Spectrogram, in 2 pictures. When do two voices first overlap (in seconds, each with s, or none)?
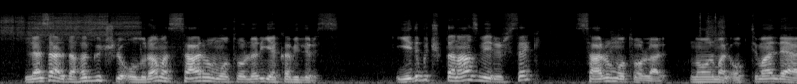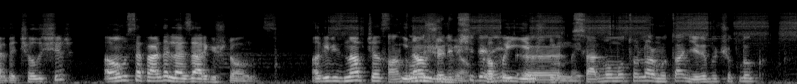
11.8 s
